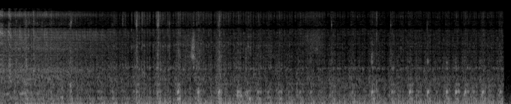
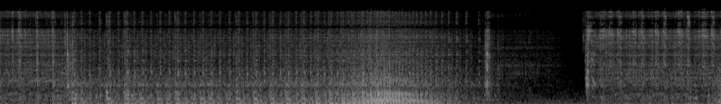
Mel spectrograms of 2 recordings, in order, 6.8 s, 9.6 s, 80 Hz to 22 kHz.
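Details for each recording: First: Yamaha Byson carburetor motorcycle after carb repair, warming up 10–15 minutes on flush oil later found contaminated with fuel: small single runs at a steady idle with an even putter, no misfires or knocks; normal running. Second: Carbureted Yamaha motorcycle with leaking carburetor flooding fuel into air box and crankcase oil: starter churns heavy and wet with labored swell then dies, like liquid in the cylinder; flooded engine.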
